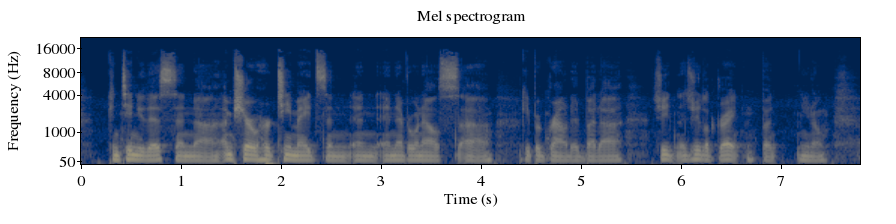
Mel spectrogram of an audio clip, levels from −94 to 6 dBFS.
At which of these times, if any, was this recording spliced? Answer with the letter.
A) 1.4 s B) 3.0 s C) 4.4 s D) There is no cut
C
